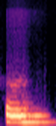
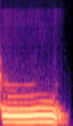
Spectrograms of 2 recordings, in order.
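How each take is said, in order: First: The vowel is cut short. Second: The vowel is held long. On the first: "dhammah itu adalah waw yang pendek" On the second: "ketika ada waw sukun sebelumnya dhammah, kita baca u"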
